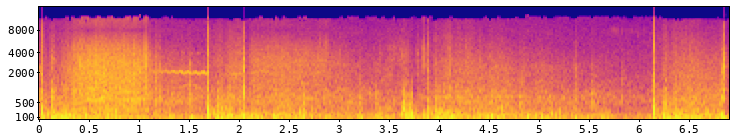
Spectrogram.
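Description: Aerial firework shells bursting in a display: repeated sharp bangs over a continuous low rumble of echoing booms. A dense crackling shower comes in the first second, with a short whistle about a second and a half in.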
